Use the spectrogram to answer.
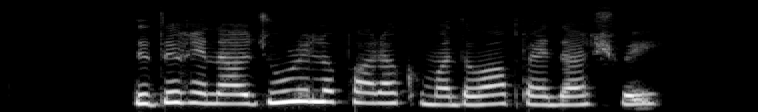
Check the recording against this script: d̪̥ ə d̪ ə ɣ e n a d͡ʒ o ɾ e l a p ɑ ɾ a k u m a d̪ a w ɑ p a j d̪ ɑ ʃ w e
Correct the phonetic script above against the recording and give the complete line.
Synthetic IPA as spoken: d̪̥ ə d̪ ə ɣ e n ɑ d͡ʒ o ɽ e l a p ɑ ɾ a k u m a d̪ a w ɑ p a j d̪ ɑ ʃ w e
